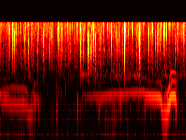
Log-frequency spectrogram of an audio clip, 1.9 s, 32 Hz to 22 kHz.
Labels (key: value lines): label: biophony, cascading saw
recorder: SoundTrap 600 or HydroMoth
